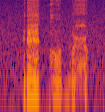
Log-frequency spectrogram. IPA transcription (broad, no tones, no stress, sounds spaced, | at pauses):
ɾ ɛ̤ k ɔ̤ b o̤ ħ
